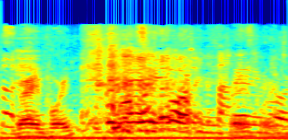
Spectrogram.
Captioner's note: laughter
